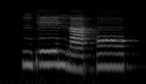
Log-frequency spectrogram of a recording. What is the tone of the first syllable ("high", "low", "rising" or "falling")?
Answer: high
